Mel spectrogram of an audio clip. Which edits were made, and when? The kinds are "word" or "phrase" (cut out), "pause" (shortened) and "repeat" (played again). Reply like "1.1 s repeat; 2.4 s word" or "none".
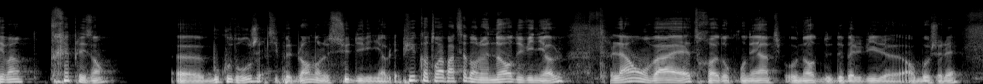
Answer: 2.6 s phrase; 6.1 s word; 7.8 s word; 8.2 s word

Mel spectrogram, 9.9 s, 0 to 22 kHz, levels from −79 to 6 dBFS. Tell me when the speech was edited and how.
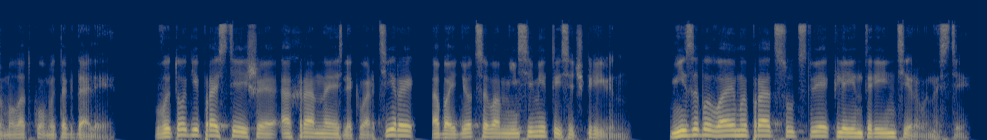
3.4 s word; 5.2 s word

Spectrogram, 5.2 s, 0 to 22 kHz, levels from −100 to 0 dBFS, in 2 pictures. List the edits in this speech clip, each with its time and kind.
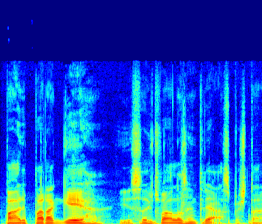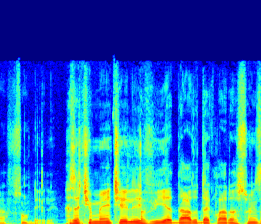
1.5 s word; 2.9 s word; 4.0 s word

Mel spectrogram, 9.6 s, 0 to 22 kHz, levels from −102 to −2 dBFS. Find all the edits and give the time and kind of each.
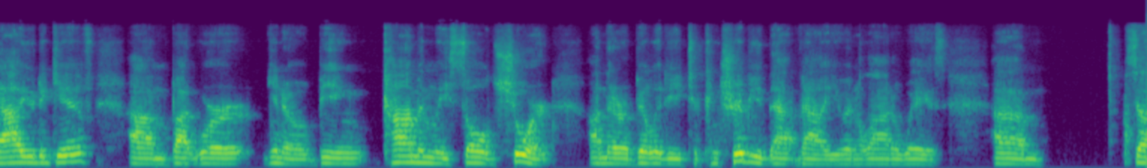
none

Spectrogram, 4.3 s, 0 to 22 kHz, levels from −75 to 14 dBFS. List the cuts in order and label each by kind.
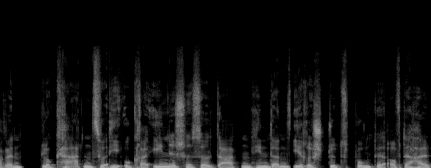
1.1 s word; 2.5 s word; 2.9 s word

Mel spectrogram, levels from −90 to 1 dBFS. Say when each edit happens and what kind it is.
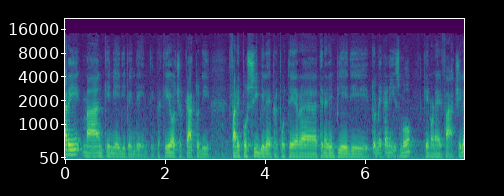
6.1 s word

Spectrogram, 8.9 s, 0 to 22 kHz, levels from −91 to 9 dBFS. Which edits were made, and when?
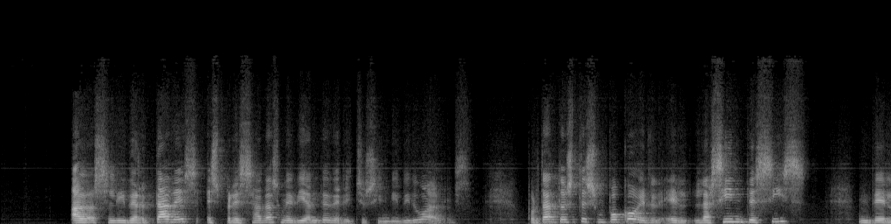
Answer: none

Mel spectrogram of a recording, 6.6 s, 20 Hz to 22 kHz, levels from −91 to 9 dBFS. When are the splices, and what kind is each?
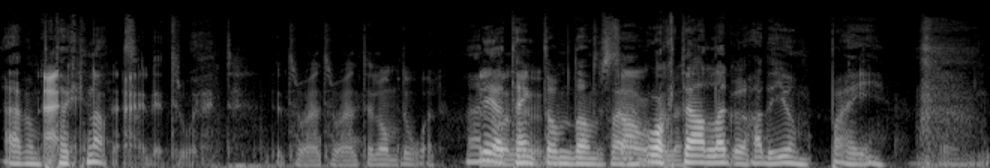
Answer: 2.1 s repeat; 2.7 s phrase; 3.2 s word; 4.9 s phrase

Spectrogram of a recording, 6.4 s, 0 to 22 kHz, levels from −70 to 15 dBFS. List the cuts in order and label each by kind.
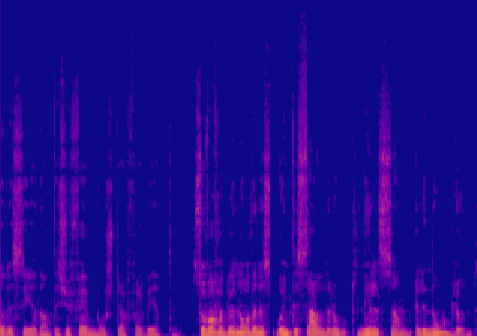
2.5 s pause; 3.6 s word

